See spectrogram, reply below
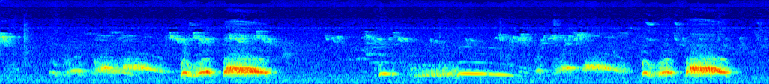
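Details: Spotted dove cooing energetically after morning sunning: repeated phrases of soft notes ending in emphatic longer coos, with a quieter low drawn note between them. Small birds chirp throughout at higher pitch.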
